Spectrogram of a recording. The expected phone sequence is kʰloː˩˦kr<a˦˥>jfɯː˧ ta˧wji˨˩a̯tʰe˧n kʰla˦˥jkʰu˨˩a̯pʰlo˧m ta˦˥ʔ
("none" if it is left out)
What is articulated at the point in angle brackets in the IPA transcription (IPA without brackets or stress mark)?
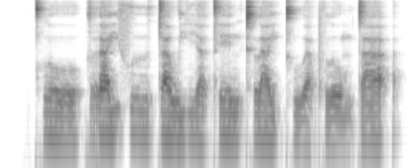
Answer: a˦˥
